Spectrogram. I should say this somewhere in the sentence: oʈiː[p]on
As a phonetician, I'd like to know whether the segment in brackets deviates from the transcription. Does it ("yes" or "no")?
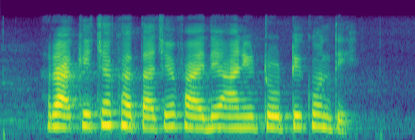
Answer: yes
